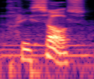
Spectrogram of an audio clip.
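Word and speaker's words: Χάος: two with you are Kos in Greek is pronounced chos and it's the golden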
